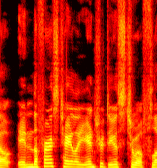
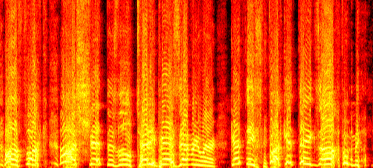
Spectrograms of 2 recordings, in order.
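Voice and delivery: very high, very loud, frenzied, aggressive screaming; 13 semitones higher, 8 dB louder than usual. Imagining Bill Burr fighting the Ewoks: imitating Bill Burr screaming. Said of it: "Just screaming".

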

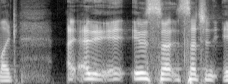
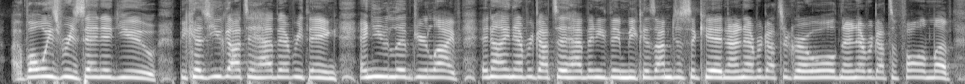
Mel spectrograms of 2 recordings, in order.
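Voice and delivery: put-on very high, shouted yelling outburst; 9 semitones higher than usual. Retelling a movie scene where a character yells at Cersei: imitating a character yelling. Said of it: "yelling at Cersei, you know, in the middle of chaos, going like".

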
